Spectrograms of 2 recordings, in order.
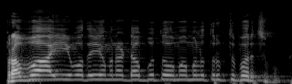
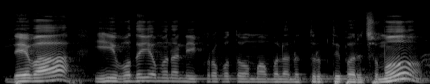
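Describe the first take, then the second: First: High-pitched mock prayer for money; mock wrong reading. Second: Slow, measured recital of a psalm; prayerful scripture reading. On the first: Preacher parodies how the congregation should not read the prayer, high mock reading. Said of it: "అలా చదవకూడదు మీరు". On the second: Preacher shows how Moses prayed for grace, slow prayerful reading. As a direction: pray it slowly, drawing out the phrases. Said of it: "మోషే గారు ఈ కీర్తనలో ప్రార్థన చేస్తూ అంటున్నారండి". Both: Shown as a demonstration.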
